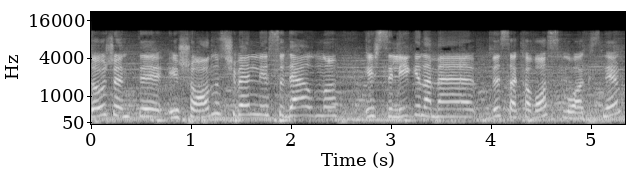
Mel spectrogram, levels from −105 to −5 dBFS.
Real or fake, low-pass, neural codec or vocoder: fake; 10.8 kHz; vocoder, 44.1 kHz, 128 mel bands every 512 samples, BigVGAN v2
